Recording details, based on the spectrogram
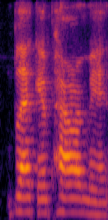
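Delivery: plain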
